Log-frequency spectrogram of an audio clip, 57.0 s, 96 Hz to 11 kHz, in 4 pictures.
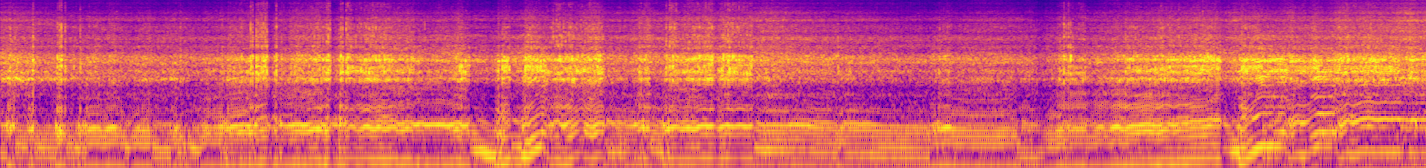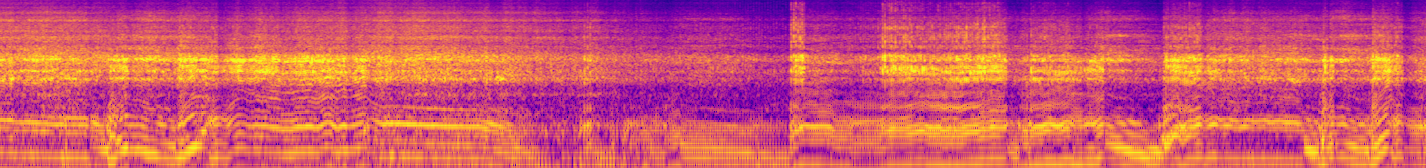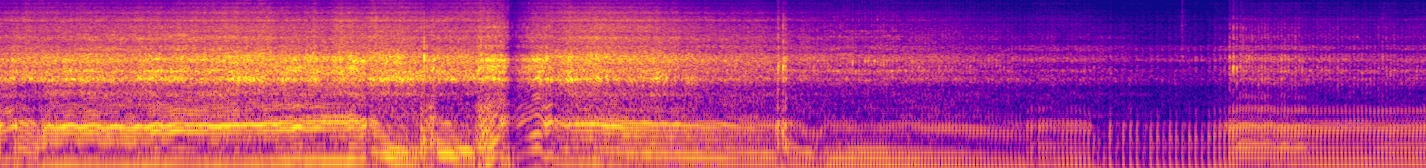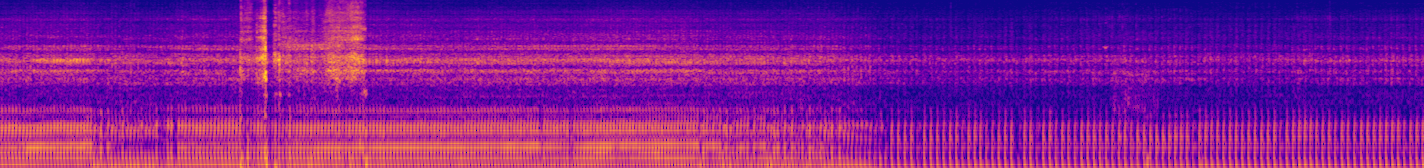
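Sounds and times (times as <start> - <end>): motocross bike engine revving: 0.0 - 57.0
brief clatter: 45.2 - 46.5.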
